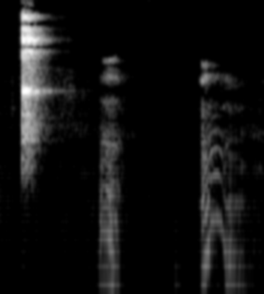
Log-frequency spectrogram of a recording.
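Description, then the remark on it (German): A single bright clink of glasses in a toast rings out and fades quickly, followed by two short spoken words. “Prost. Trinken. Auf Franz Beckenbauer.”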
